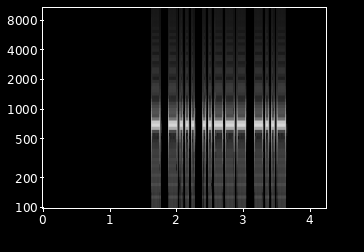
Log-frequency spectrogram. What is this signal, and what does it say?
Morse code, heard as a keyed tone, about 27 wpm, 700 Hz. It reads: TB2X
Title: DXCC-100 Call Signs - 4 Characters - 28wpm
